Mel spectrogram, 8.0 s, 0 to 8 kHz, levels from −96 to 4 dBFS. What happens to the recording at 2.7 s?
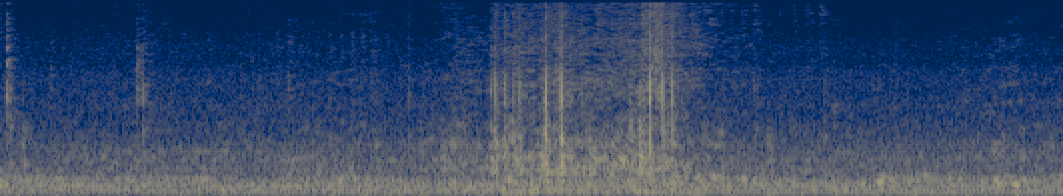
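At 2.7 s, as throughout the clip, a noise suppressor applied to music or sounds is at work. Tuned for speech, it treats sustained tones and decaying tails as noise and pulls them down by about 5 dB, so held sound sinks and pumps while attacks pass.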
